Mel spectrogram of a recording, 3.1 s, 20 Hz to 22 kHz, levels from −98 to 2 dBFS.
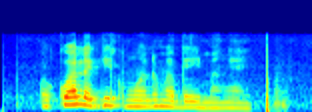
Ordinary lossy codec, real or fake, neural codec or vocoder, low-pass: none; fake; codec, 16 kHz, 6 kbps, DAC; 7.2 kHz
